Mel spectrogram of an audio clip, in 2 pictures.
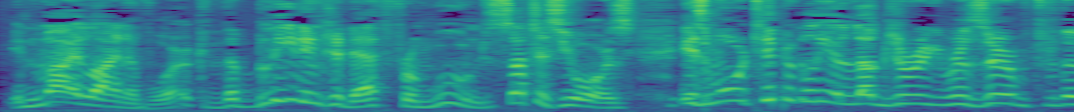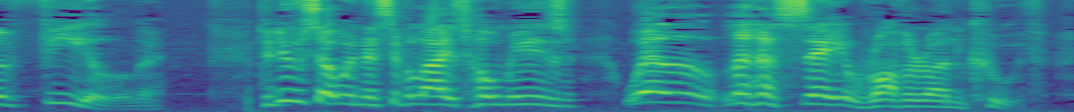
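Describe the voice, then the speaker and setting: A man voicing a stuffy, pompous Edwardian gentleman adventurer narrating a pulp audiobook, formal and theatrical in manner. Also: high voice, very animated, normal speed, husky, pitched above the performer's own voice, full character voice. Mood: dry, affronted.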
